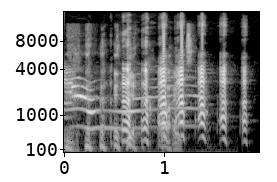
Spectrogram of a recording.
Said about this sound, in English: No, is that the cat?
